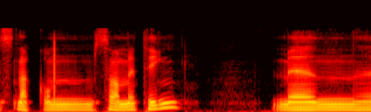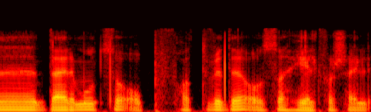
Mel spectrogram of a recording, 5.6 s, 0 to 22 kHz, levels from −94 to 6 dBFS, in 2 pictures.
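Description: Sharp single pops cut through the speech at 0.42, 3.62 and 4.48 s, the first and last very loud and the middle one softer. These loud pops likely come from a brief voltage spike, and the speech continues underneath. The audio is band-limited below about 7.7 kHz, consistent with an mSBC Bluetooth headset link.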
